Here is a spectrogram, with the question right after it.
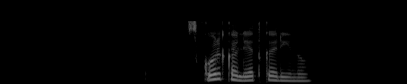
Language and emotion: Russian, neutral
